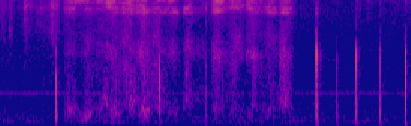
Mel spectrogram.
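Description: Two small solid light-wood blocks are rubbed and tapped together by hand. A soft, bright scraping rustle is broken by a few sharp clicks, then ends in a run of five crisp, dry taps that stop instantly without ringing.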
